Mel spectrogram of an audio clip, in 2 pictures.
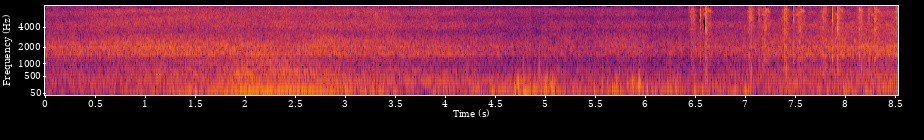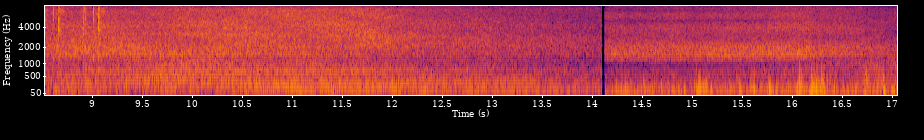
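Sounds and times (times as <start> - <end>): electric train passing: 0.0 - 17.0
faint high clicks: 6.4 - 9.2.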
